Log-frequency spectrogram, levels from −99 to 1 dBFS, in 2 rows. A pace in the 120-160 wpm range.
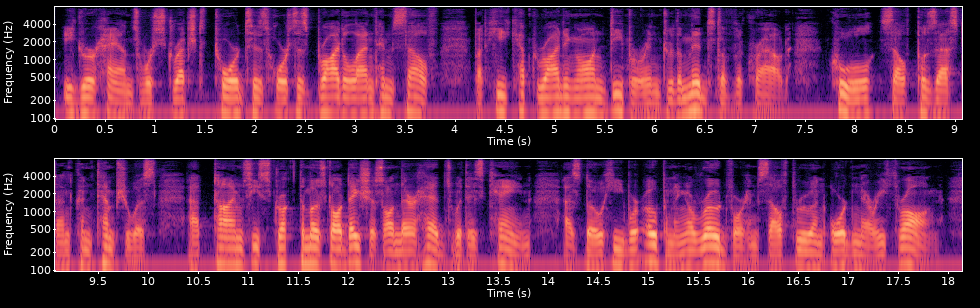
No: average, 175 wpm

